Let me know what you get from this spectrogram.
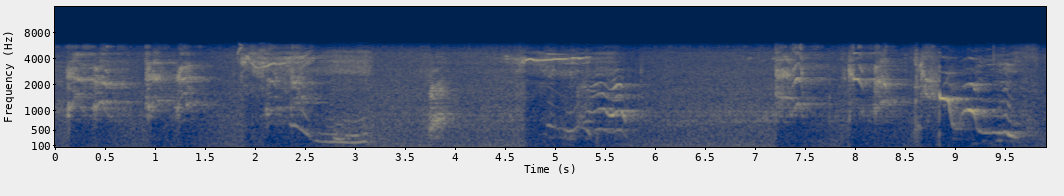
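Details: A puppy appears in a laptop beside Roscoe. It gives high, thin whimpers and sharp yips in clusters, several of them sliding downward into drawn-out whines, with short quiet gaps between bursts.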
